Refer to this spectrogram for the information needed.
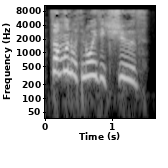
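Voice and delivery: put-on high child voice with a lisp. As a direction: keep the little boy's lisp. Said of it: "he lisped".

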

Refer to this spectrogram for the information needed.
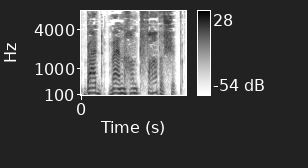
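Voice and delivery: lightly voiced porpoise, words drawn out; porpoise speech. Porpoise warns Asta of a bad man, slow porpoise speech.

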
